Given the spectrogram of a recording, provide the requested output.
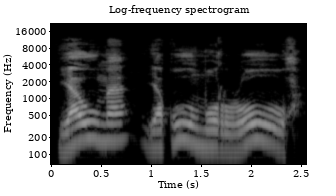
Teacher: یوم یقوم الروح حرف را در ضمه درشته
